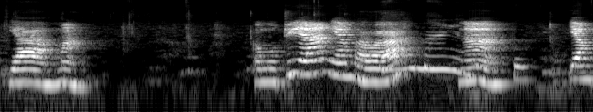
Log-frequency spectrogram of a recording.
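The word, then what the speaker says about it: 山: Jadi kalau kanji gunung ini dia ditulis sendirian, nggak ada temennya, kita bacanya yama. Tapi kalau dia ada temennya, ada pasangan kanji yang lain, maka kita bacanya sang ataupun zang.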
